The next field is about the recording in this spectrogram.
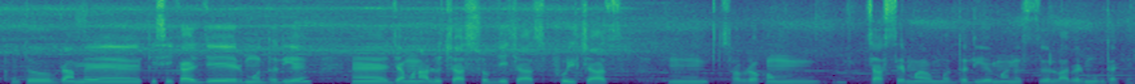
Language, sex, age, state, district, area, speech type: Bengali, male, 18-30, West Bengal, Paschim Medinipur, rural, spontaneous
